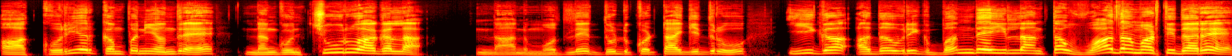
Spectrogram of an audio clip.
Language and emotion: Kannada, angry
